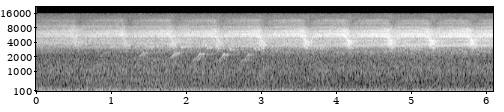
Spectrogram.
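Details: High pulsing cricket chirps swell and fade in a wavering rhythm about once a second, joined by a short run of falling bird whistles in the first half, against a low background hum.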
